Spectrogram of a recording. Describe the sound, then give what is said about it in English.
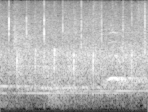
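An audience at the New Voice Awards claps for the Amplify team steadily, a dense, continuous patter of many hands at a fairly even level throughout, with a faint murmur of voices underneath. “Can we give a big, big round of applause to the New Voice Awards Amplify team?”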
